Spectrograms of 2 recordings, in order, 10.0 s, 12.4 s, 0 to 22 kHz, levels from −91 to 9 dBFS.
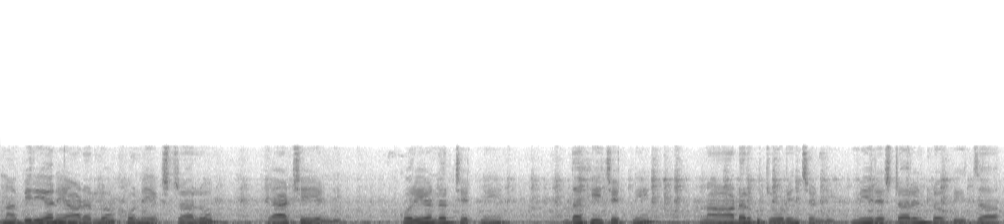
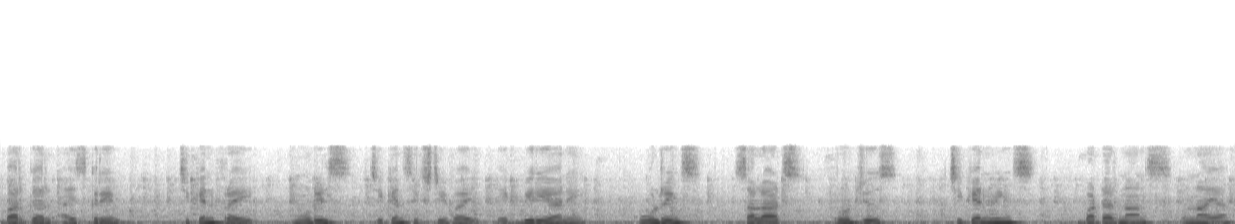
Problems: constant background noise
